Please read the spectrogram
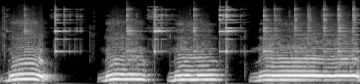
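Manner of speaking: loud, high cow moo. Acted. Did you finally want to say something.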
